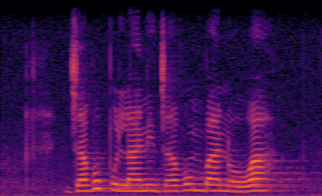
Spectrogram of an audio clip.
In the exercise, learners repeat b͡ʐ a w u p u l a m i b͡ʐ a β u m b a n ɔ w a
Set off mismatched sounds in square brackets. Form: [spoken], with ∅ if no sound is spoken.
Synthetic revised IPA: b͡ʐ a [β] u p u l a [n] i b͡ʐ a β u m b a n ɔ w a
